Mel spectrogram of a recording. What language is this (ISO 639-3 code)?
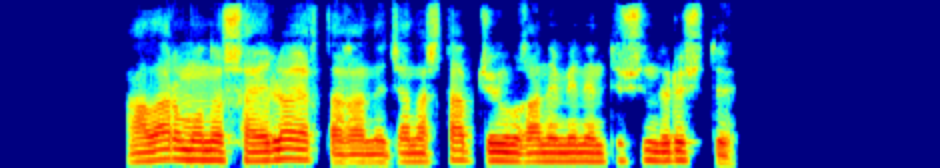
kir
